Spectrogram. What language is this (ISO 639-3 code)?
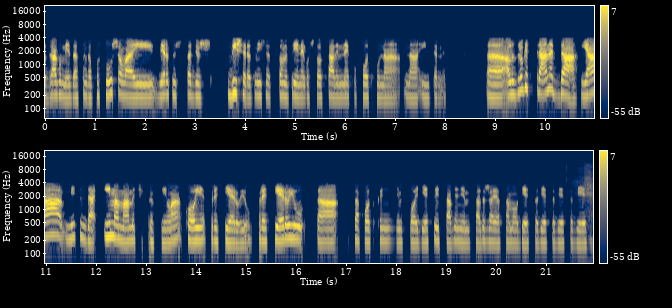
hrv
